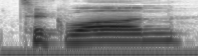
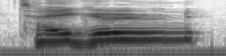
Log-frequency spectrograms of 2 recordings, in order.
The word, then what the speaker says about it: Tiguan: The ID4 is an electric SUV and it looks very similar to the VW, I've never been able to pronounce this, what was it, Tiguan? Taygun.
